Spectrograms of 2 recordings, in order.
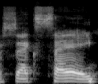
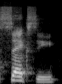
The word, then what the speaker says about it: Sexay: Mm-hmm, all right, with Scotty 2 Hotty and Grandmaster Sexay. Remember, say it right. Say, not sexy, Sexay.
